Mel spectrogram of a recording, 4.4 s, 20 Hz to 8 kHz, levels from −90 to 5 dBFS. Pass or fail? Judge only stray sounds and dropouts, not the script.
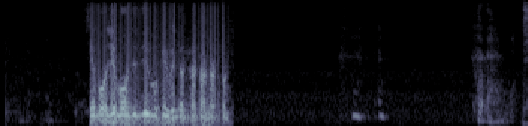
fail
